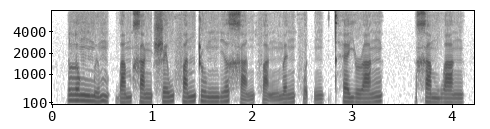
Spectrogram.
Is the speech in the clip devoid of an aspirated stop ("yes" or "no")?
no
